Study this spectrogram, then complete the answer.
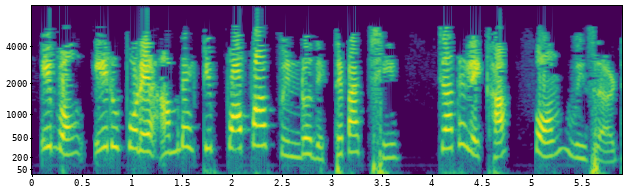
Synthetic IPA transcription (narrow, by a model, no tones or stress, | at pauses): eboŋeɾupoɾeʔa̰mɾaek̚ʈipɔpapːiɳɖod̪ek̚ʰt̪epatt͡ɕʰi | d͡ʒat̪elekʰa | foɾmʋizaɾɖ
